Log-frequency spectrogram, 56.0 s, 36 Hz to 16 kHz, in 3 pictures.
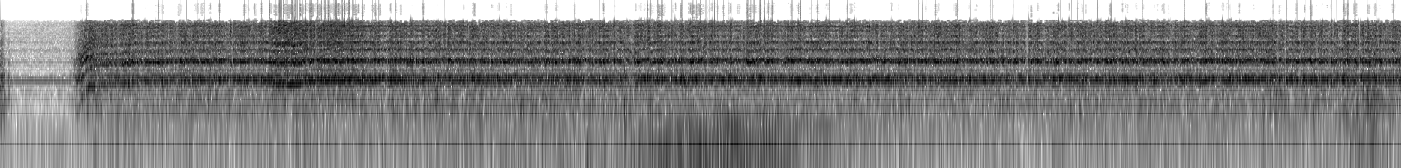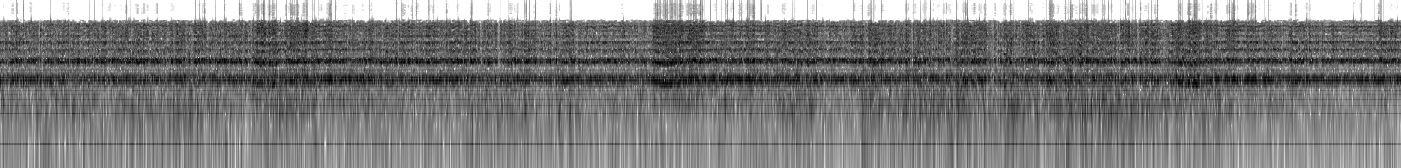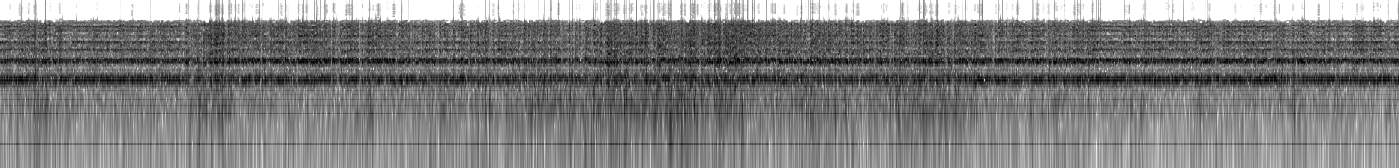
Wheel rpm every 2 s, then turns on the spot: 90, 230, 230, 230, 230, 230, 240, 230, 230, 230, 230, 230, 230, 230, 230, 230, 240, 230, 230, 240, 230, 230, 230, 230, 230, 230, 230, 240.
none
